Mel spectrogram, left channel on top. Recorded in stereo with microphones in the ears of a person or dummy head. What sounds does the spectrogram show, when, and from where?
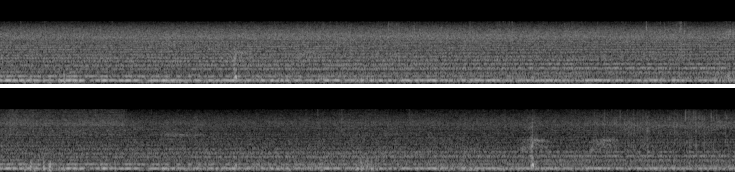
0.0 s a drone: 65° left (ahead or behind); by 7.4 s 60° left (ahead or behind)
